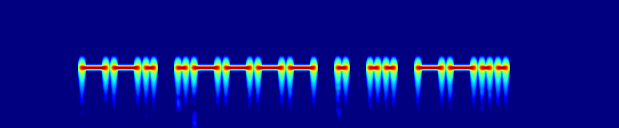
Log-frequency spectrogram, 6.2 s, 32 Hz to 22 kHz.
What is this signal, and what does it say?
Morse code, heard as a keyed tone, about 16 wpm, 700 Hz. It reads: G1EIZ
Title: DXCC-100 Call Signs - 5 Characters - 15wpm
